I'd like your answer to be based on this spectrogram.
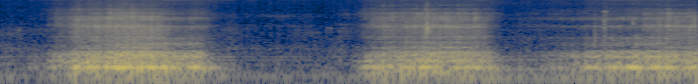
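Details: Engineers napping after a tiring day: long, low, rattling inspiratory snores with quiet pauses, about one breath every four seconds; ordinary loud snoring.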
